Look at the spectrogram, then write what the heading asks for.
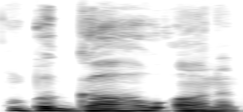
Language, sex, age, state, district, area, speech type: Kashmiri, male, 18-30, Jammu and Kashmir, Kupwara, rural, spontaneous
